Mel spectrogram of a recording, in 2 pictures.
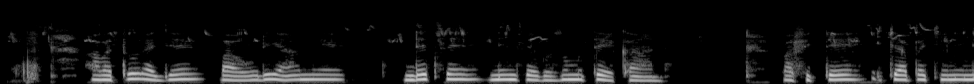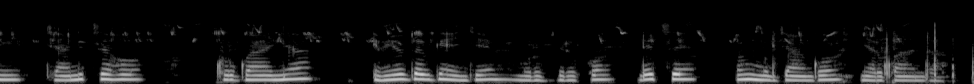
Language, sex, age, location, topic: Kinyarwanda, female, 18-24, Nyagatare, health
